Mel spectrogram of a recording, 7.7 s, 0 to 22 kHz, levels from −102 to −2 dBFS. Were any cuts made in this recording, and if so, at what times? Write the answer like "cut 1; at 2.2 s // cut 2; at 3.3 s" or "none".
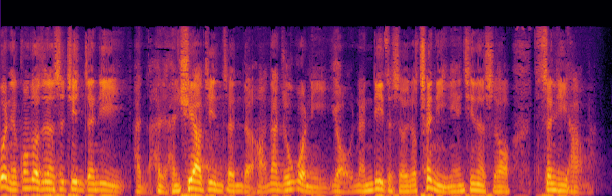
cut 1; at 1.6 s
